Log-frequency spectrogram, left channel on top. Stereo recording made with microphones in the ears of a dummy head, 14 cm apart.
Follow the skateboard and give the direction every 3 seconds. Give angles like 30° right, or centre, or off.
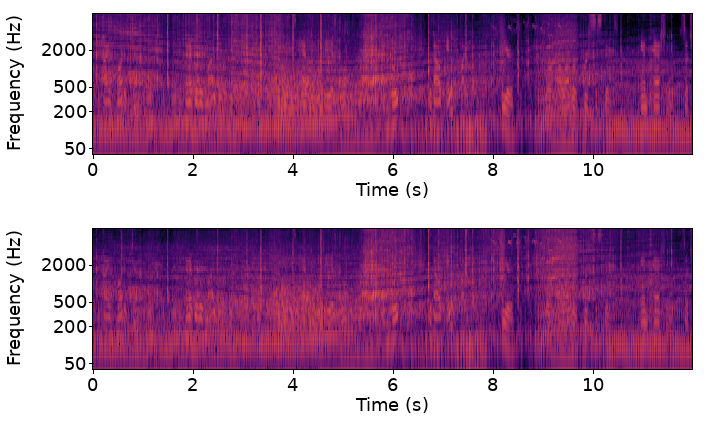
70° left, 20° left, 50° right, 70° right.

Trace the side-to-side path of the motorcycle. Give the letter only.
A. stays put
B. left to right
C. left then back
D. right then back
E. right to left
A.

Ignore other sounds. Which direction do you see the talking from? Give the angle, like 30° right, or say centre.
20° left.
